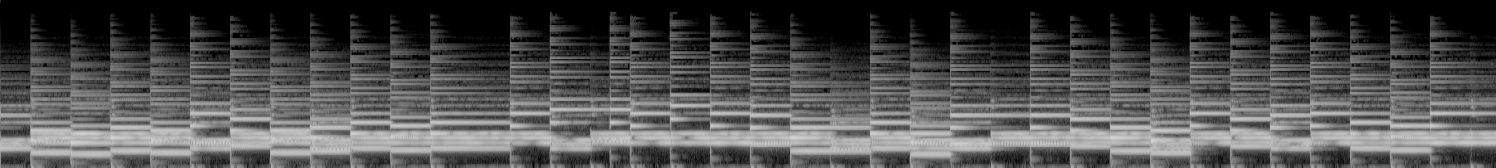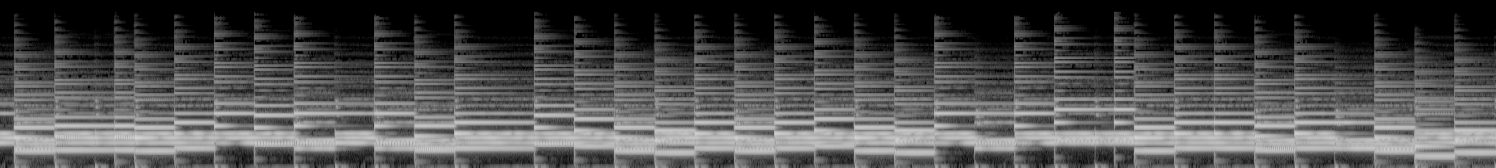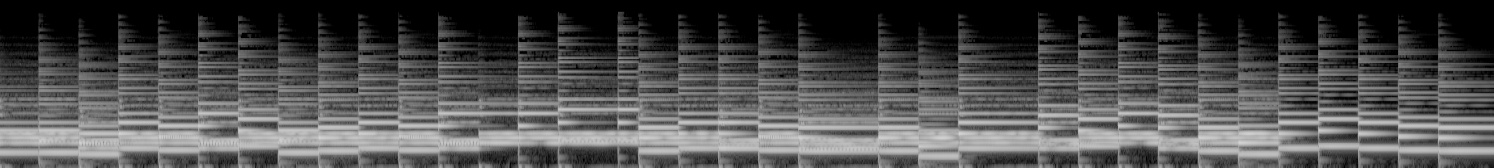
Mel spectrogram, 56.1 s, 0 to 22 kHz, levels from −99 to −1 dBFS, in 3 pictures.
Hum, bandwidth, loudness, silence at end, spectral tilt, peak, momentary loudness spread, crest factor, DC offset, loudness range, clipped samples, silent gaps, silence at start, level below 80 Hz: none; 14.5 kHz; -23 LUFS; 0 s; -4 dB/octave; -8 dBFS; 3 LU; 14 dB; under 0.1%; 1 LU; under 0.1%; none; 0 s; -58 dBFS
